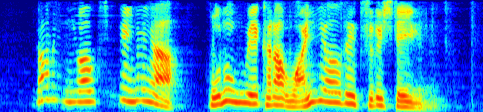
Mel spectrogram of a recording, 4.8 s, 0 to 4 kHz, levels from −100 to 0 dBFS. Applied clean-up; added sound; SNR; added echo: neural mask model DeepFilterNet 3.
